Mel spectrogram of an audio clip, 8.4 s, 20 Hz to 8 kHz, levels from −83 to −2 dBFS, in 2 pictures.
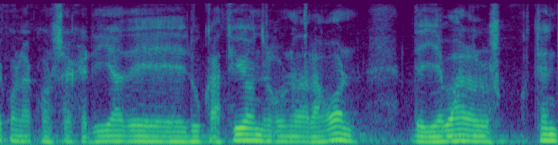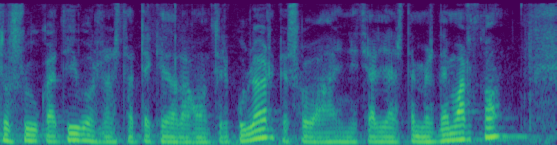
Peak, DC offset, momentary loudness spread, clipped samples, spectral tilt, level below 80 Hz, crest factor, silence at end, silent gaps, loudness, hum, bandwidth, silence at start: -6 dBFS; under 0.1%; 7 LU; under 0.1%; -7 dB/octave; -42 dBFS; 18 dB; 0 s; none; -26 LUFS; none; 7.6 kHz; 0 s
